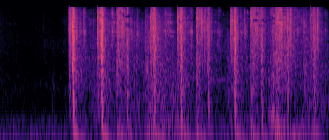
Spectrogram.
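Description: Rapid pistol gunshots in a vampire video game, a burst of about eight close, sharp cracks fired in quick irregular succession after half a second of quiet, with no talking.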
